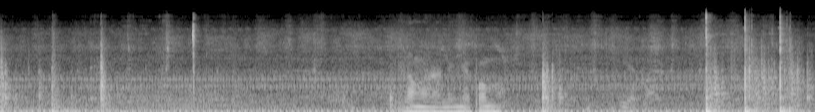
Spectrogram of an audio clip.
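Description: A hammer taps on bamboo strips.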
